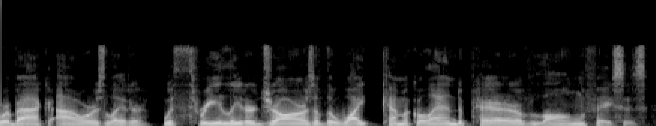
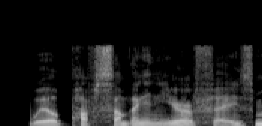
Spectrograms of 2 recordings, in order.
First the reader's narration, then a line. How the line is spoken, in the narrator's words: muttered Donovan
